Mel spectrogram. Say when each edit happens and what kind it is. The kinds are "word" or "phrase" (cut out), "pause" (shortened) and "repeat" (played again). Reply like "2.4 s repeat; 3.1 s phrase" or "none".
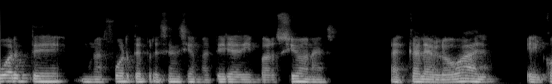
none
